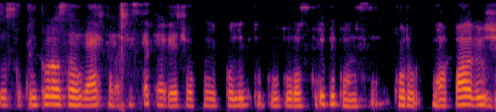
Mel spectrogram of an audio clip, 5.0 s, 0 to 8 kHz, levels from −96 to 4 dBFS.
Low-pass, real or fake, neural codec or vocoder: 7.2 kHz; fake; codec, 16 kHz, 4 kbps, FunCodec, trained on LibriTTS, 50 frames a second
